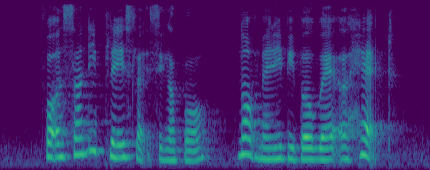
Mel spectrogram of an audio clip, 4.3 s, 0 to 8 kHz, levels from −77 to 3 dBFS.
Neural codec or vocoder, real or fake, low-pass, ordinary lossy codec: vocoder, 22.05 kHz, 80 mel bands, WaveNeXt; fake; 7.2 kHz; none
